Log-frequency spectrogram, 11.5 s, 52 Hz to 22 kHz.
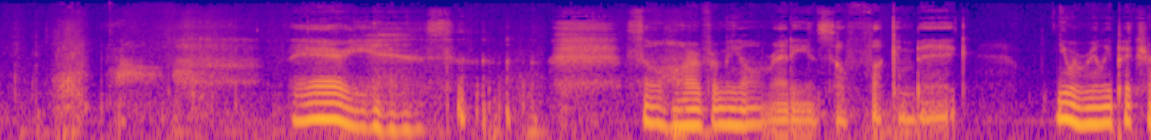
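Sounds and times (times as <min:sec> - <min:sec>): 
clothing rustle: 0:00.0 - 0:02.9
trouser zipper being pulled down: 0:00.4 - 0:01.0
speech: 0:02.9 - 0:04.7, 0:06.4 - 0:09.6, 0:10.6 - 0:11.5.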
